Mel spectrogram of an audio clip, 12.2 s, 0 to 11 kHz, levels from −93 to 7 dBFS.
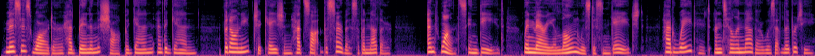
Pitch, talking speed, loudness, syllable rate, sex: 210 Hz, 170 wpm, -19 LUFS, 5.5 syllables/s, female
